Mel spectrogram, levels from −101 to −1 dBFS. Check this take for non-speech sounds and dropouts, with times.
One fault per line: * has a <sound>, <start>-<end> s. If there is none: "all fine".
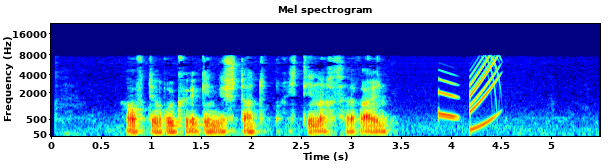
* has a chirp, 3.9-4.5 s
